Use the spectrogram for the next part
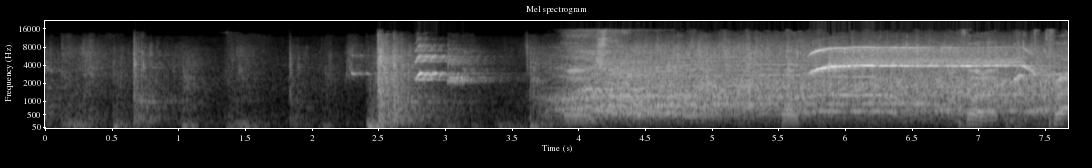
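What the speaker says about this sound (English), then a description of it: "Got a crowd roaring against the slight miss there." A squash match crowd bursts into a loud, sustained roar and applause after a few sharp thuds of play, the cheering swelling close and full and holding steady to the end.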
